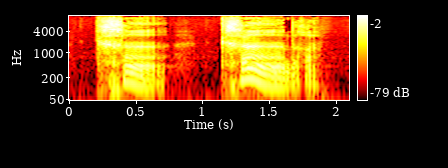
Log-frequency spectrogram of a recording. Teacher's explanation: keep in mind that it goes in your nose, so you don't hear any N when I pronounce it, and then C plus R will produce the sound craindre. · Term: nasal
